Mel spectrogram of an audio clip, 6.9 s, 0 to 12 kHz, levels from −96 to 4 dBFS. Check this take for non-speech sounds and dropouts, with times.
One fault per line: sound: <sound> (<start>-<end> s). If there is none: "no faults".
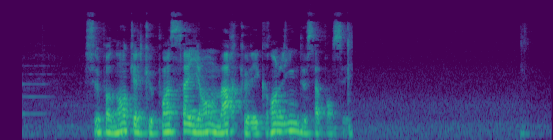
no faults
